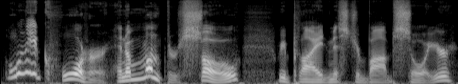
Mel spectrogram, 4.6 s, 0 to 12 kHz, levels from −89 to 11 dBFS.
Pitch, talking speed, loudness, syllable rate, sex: 155 Hz, 155 wpm, -20 LUFS, 5.4 syllables/s, male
